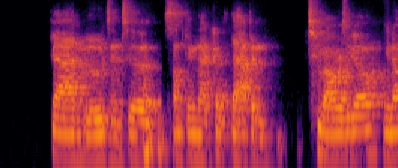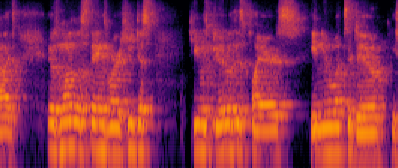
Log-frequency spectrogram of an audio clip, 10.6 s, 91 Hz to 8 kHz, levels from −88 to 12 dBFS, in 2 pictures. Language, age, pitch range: English, 20-39, 115-125 Hz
